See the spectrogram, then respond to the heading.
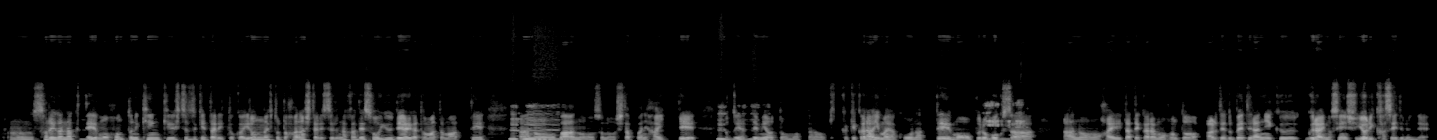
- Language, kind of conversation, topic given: Japanese, podcast, 趣味を仕事にすることについて、どう思いますか？
- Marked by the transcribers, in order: other background noise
